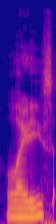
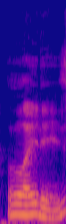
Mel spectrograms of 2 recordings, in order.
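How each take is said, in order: First: Louder, sleazy "Ladies" with a rise; cheesy pickup call. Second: Cheesy pickup line. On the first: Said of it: "If you go". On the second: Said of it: "he opened with". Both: Retold or imitated.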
